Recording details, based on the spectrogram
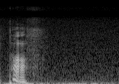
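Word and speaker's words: paw: Example: path, meaning a peacock, is pronounced, quick look at the table above, as path, with a clear f sound at the end.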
